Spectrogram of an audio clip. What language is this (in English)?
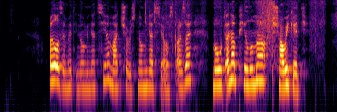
Georgian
